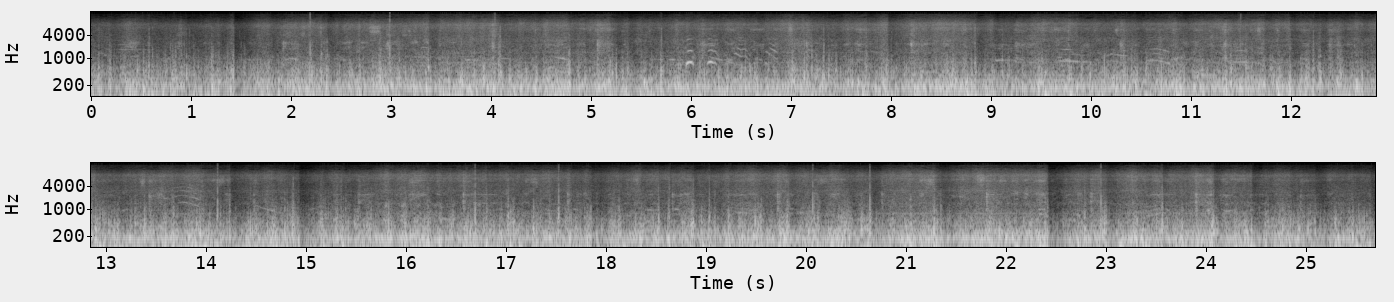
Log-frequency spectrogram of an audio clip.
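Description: Tow boat's engine running steadily at speed, with wind buffeting the microphone and the rush of the churning wake.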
